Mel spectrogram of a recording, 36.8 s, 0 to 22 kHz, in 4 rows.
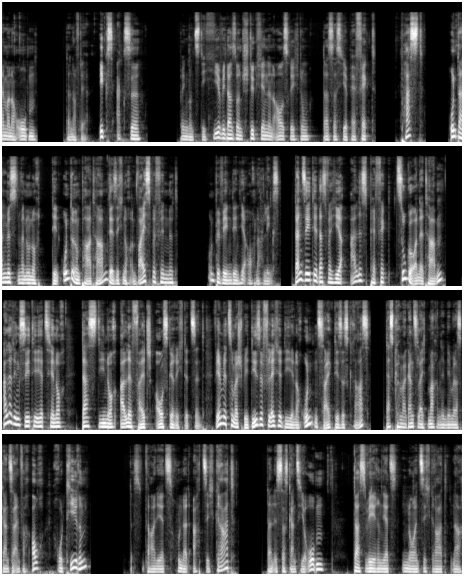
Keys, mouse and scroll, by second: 0.7 g, 4.2 shift+middle click, 4.2-5.1 scroll down 2, 8.9 shift+middle click, 8.9 right click, 8.9-9.6 scroll down 4, 9.6 middle click, 11.8-12.2 scroll up 3, 11.8 g, 14.3 scroll down 6, 14.3 a, 14.5 a, 17.6 shift+middle click, 17.6 scroll up 2, 18.3 scroll up 1, 18.6 middle click, 20.5 middle click, 22.3 middle click, 23.3 right click, 24.1 middle click, 24.5 a, 24.7 a, 25.3 right click, 27.8 scroll up 2, 27.8 r, 32.3 a, 32.4 a, 33.2 middle click, 34.0 right click, 36.5 shift+middle click, 36.5 r.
